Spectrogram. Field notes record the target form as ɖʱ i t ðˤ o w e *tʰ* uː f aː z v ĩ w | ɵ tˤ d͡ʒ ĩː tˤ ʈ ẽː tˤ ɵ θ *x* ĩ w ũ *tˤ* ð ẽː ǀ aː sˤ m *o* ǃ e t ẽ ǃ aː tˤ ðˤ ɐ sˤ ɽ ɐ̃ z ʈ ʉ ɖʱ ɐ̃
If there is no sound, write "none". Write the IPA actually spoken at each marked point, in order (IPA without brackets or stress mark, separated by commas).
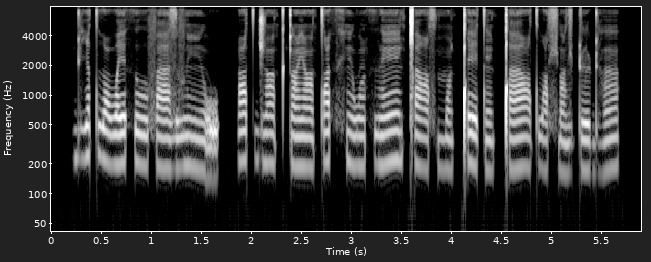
θ, x, θ, õ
